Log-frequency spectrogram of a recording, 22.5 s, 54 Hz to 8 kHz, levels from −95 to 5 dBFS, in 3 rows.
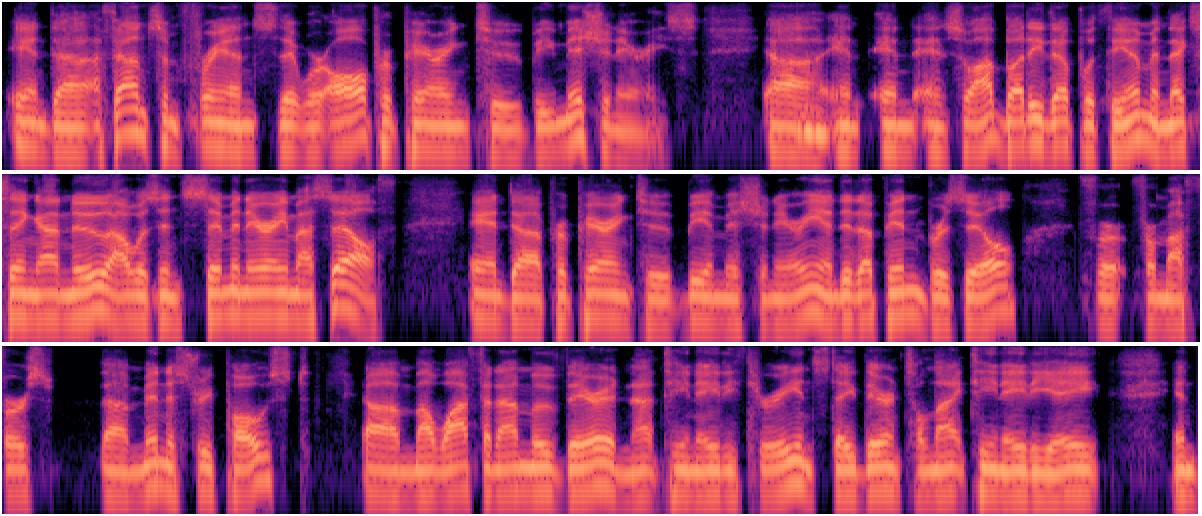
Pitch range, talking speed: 100-115 Hz, 175 wpm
